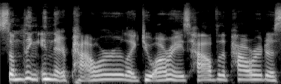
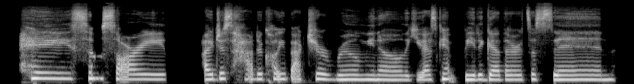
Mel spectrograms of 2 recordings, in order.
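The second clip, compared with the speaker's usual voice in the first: mock, falsely sweet politeness, sin drawn out. Retelling how Tessa's RA spoke to her at the dorm, fake nice voice. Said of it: "doing that like fake nice voice".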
